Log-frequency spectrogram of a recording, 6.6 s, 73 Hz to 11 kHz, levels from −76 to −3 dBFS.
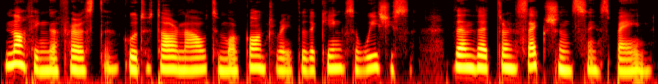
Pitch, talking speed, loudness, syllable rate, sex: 180 Hz, 155 wpm, -21 LUFS, 3.9 syllables/s, female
